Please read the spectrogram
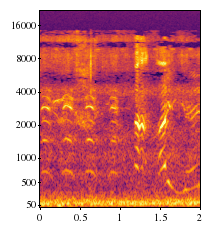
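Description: Canada geese calling: a quick run of short, arched honks, about four or five a second, followed by a couple of rising calls, over a steady low rumble.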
